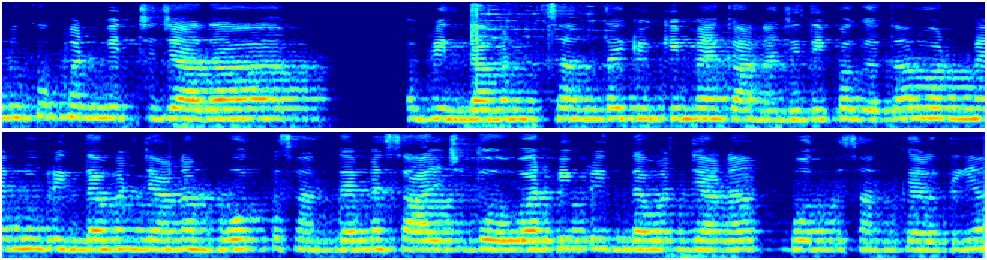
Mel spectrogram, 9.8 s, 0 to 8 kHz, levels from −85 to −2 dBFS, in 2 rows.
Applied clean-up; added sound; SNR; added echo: neural mask model RNNoise.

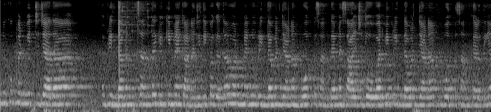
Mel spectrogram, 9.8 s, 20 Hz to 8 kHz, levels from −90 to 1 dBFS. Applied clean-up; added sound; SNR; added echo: none; Shatter / Crushing; 19 dB; none.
